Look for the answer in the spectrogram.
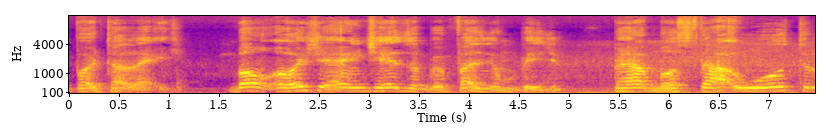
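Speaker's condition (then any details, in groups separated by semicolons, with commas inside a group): Multiple sclerosis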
